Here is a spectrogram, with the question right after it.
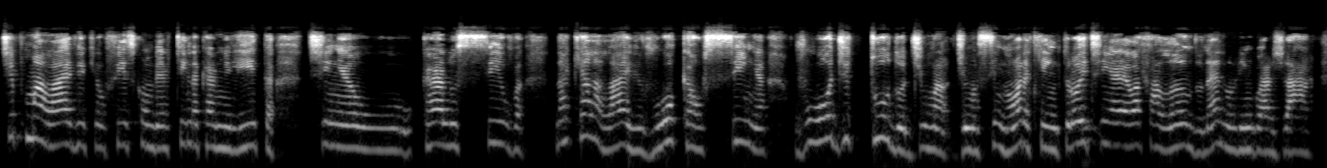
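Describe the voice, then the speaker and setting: A woman with a fairly high voice and ordinary pitch variation talks at a fairly slow pace. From São Paulo city, Brazil. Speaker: livestream interviewer. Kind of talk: casual live interview. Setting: online livestream.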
